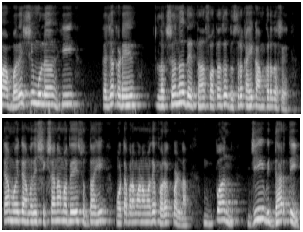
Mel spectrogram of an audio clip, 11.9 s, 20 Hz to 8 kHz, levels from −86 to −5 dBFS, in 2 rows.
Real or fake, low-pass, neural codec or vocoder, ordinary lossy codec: real; 7.2 kHz; none; none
